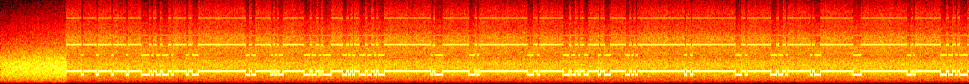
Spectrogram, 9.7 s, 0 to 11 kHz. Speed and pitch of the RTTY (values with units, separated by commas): 50 baud, 450 Hz shift, 1500 Hz centre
